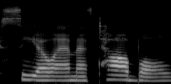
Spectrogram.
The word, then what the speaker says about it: comfortable: In natural English, comfortable often sounds more like cf to bowl with the middle syllables shortened or vegetable sounds like vjab ball, not vgl with each syllable pronounced clearly.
